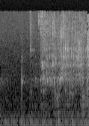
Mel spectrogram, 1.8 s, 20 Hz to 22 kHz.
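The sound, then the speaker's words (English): Red Cabernet wine, 13.9% alcohol, pours from a bottle with a soft, steady splashing and a few irregular glugging pulses, fairly quiet, with no voices. “it's like go, go, go, go. That's a good pour.”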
